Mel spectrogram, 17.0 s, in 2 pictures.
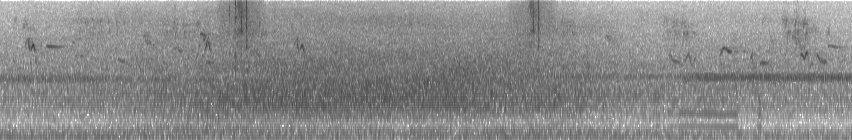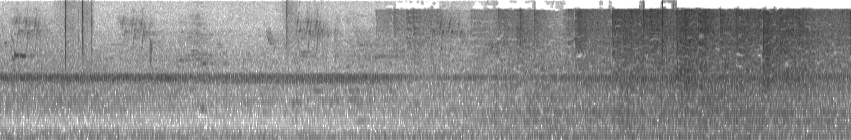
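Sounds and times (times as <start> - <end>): birds chirping: 0.0 - 17.0
low outdoor rumble: 0.0 - 17.0
light clicks: 2.1 - 2.8, 5.2 - 5.6, 9.0 - 9.8, 11.3 - 16.9.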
